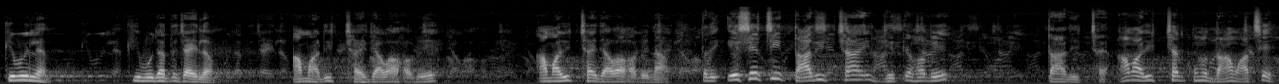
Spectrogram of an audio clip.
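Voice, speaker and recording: A male preacher delivers a lively sermon, telling stories and calling on the crowd to answer him. His voice sits high and swings widely in pitch. It rings out with a long reverb. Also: moderate pace, long pauses. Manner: storytelling, calls on the audience to answer.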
